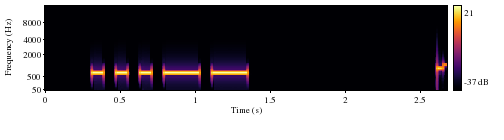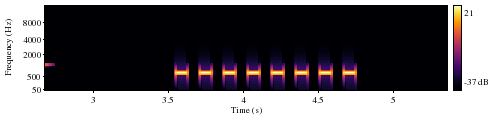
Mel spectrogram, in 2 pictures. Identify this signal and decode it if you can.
Morse code, heard as a keyed tone, about 15 wpm, 700 Hz. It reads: 3 <HH>
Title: Single Character (Letter:Number:Punctuation:Prosign) 15wpm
